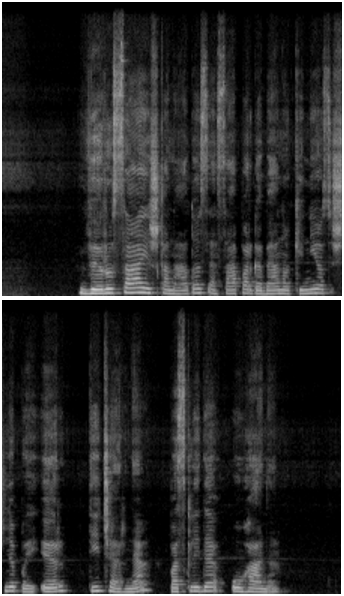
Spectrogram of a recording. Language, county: Lithuanian, Kaunas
